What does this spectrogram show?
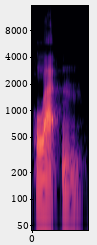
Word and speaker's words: Latin: And also Latin. The same way.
